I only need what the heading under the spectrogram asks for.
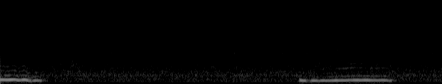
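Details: Pet cat Garfield snores indoors: a brief low tonal snore opens, then after a quiet gap of about two and a half seconds comes a longer, steady humming snore lasting around a second.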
